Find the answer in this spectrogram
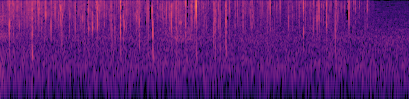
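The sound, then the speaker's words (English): A small ball of Saran plastic wrap is released and slowly unfurls, giving a soft, steady stream of fine crackles and tiny pops, used to imitate a cigarette burning. It is quiet, with no talking. “The burning of a cigarette up close, it actually sounds a lot more authentic if you take a small saran wrap ball and release it.”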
